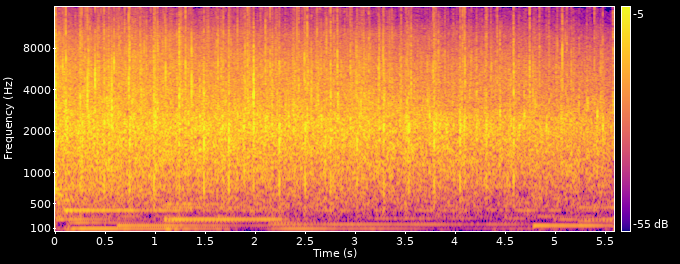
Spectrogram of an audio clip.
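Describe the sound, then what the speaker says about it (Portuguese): A church congregation applauds together, a sustained wash of many hands clapping at moderate distance, steady throughout with music playing beneath. "Aplauda o nome de Jesus."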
